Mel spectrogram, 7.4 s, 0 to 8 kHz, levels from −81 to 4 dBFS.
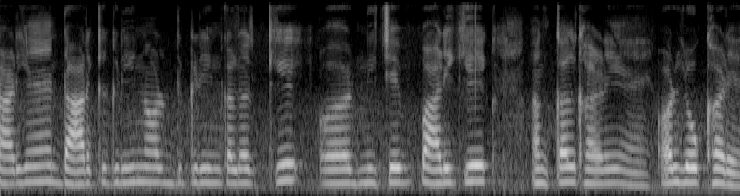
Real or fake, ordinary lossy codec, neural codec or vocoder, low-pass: real; none; none; 7.2 kHz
